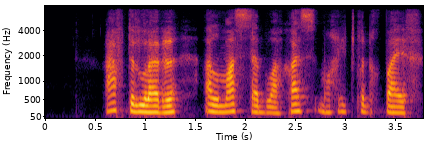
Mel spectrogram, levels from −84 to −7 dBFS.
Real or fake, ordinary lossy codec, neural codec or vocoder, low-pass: fake; Opus, 64 kbps; codec, 16 kHz in and 24 kHz out, 0.6 kbps, FocalCodec, streaming, 4096 codes; 7.2 kHz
